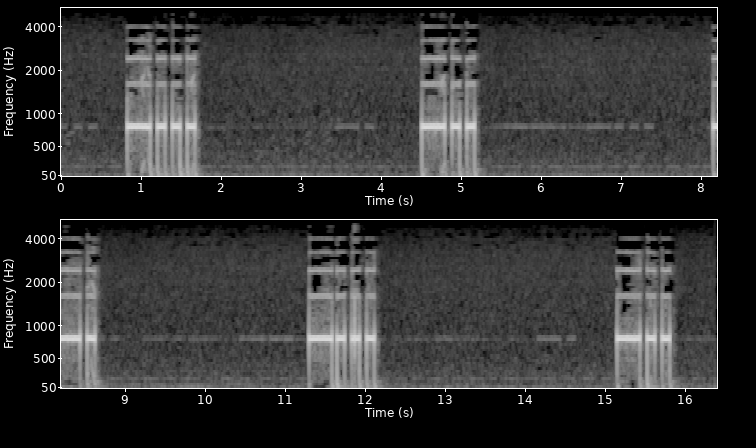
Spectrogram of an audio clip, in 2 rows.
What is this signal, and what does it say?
Morse code, heard as a keyed tone, about 13 wpm, 800 Hz. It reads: B D N B D
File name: cursos / CURSO DE TELEGRAFIA / Telegrafia - Trilha 03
